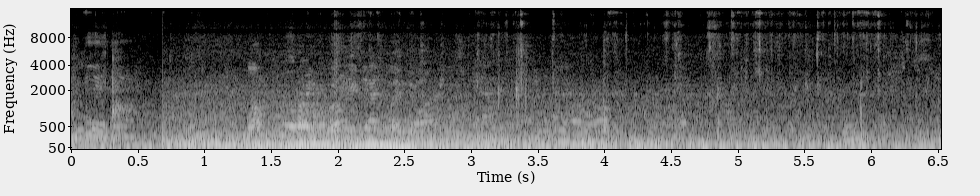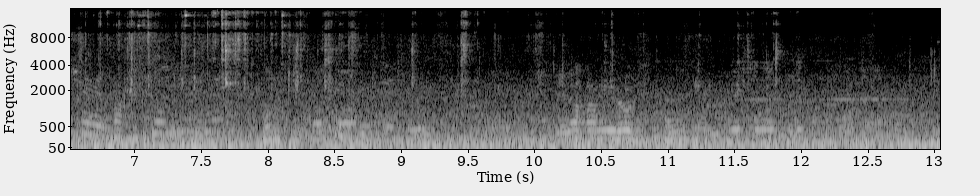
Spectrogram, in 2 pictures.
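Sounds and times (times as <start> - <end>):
faint talk of bystanders: 0.0 - 13.0.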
